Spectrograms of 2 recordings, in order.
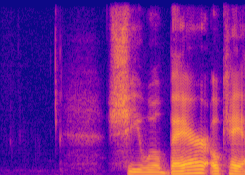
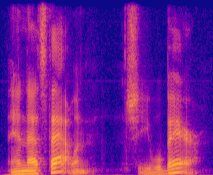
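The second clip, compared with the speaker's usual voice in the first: usual speaking voice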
